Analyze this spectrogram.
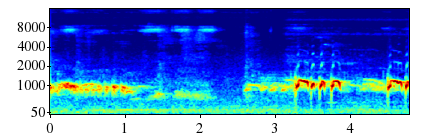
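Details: Zebra dove cooing to provoke answering calls; soft blurred cooing at first, a quiet gap, then crisp stuttering coo phrases from a nearer bird.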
